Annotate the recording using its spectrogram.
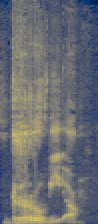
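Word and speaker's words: rubio: Notice here that when you when we have the r at the beginning it's very strong the sounds. So it's ruio. Okay, it's okay if it's not perfect right now, but you need to do a very strong sound.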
